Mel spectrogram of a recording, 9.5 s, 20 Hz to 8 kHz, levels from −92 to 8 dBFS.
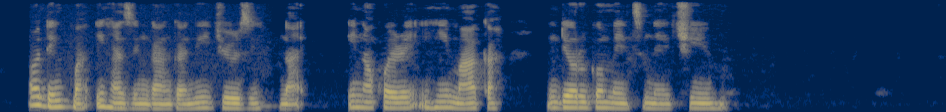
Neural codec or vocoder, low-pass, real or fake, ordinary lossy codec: none; 7.2 kHz; real; none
